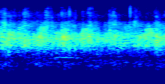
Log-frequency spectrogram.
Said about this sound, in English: Give them a round of applause, guys.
